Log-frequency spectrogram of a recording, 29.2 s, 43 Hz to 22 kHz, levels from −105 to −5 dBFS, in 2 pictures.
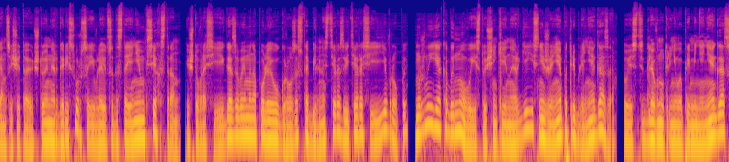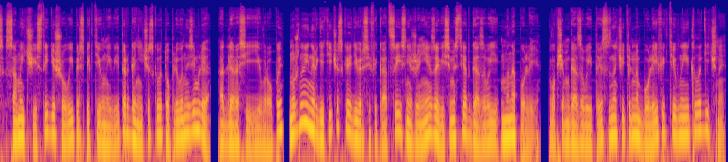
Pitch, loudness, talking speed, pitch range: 100 Hz, -25 LUFS, 140 wpm, 90-120 Hz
